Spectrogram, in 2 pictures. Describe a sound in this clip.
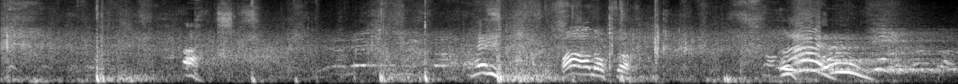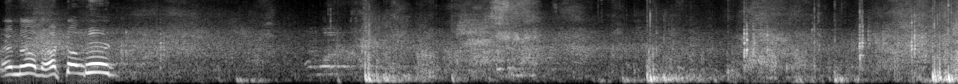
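Hockey sticks slap a puck with sharp clacks.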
